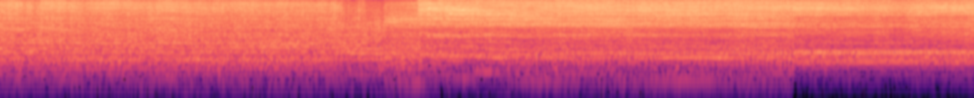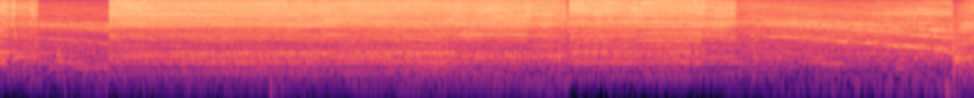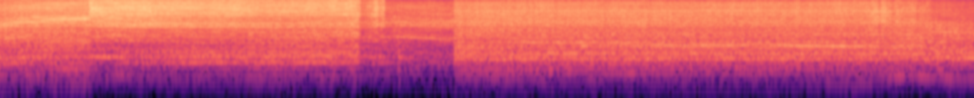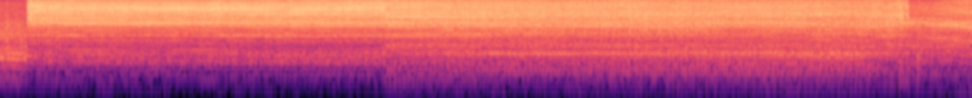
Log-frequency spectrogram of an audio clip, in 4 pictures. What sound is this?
Construcion Site in Thailand.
